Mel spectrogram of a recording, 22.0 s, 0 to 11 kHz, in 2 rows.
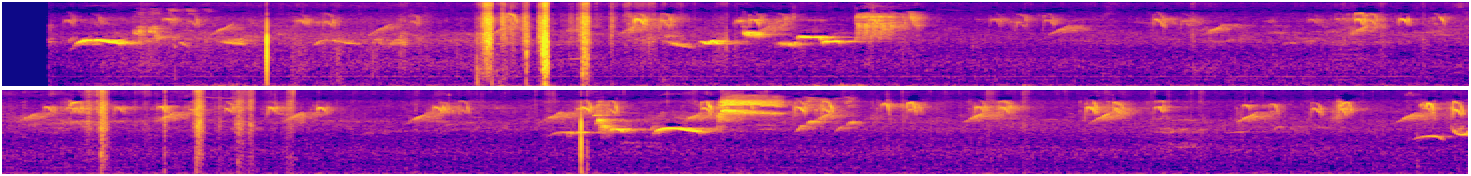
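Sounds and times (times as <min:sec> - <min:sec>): swallows twittering: 0:00.4 - 0:22.0.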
